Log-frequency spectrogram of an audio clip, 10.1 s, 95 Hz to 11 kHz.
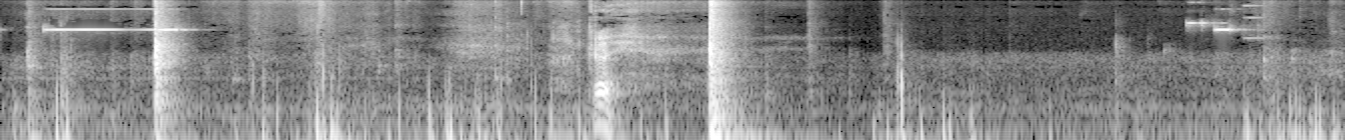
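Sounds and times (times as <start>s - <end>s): washing machine electronic beeps: 0.0s - 1.8s, 8.8s - 10.0s.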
